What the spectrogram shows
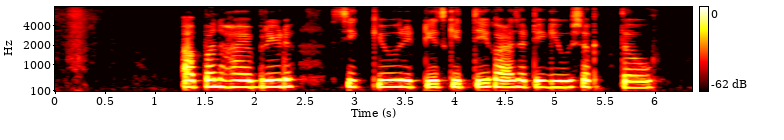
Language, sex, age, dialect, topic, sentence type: Marathi, female, 25-30, Southern Konkan, banking, statement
